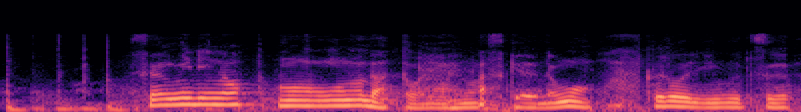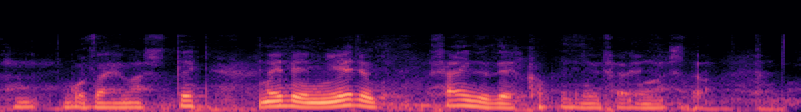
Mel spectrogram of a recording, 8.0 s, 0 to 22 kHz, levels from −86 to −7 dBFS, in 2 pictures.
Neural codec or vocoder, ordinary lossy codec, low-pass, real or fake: codec, 16 kHz, 2 kbps, FreqCodec, larger model; none; 7.2 kHz; fake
